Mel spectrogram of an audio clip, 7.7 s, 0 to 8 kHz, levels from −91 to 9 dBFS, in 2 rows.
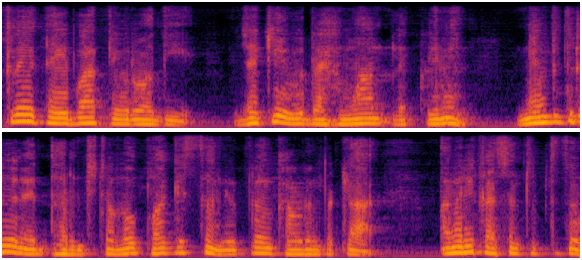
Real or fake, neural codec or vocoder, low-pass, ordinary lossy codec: fake; codec, 44.1 kHz, 2.6 kbps, SNAC; 7.2 kHz; none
